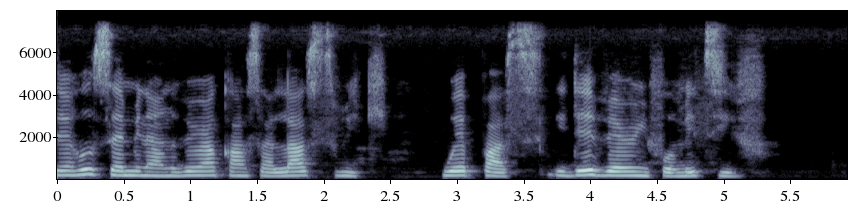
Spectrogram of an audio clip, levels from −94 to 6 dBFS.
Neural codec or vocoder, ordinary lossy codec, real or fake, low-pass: none; none; real; 7.2 kHz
